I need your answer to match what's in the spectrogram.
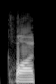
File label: "claw", American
